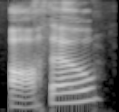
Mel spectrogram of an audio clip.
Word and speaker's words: Otho: I think it's Otho, spelled O-T-H-O.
